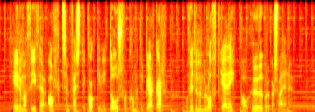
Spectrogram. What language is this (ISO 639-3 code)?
isl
